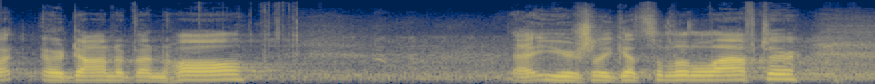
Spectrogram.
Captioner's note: audience laughing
